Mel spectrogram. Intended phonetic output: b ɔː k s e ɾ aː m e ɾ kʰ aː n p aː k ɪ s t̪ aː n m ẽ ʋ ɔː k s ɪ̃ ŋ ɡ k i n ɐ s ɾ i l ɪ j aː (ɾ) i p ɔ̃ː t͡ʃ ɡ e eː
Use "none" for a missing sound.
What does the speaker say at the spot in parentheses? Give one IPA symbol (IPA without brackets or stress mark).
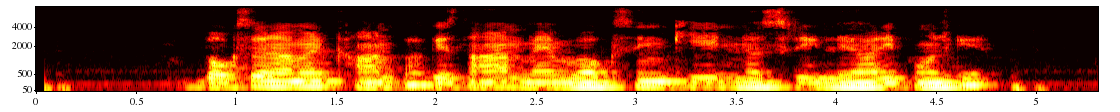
ɾ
